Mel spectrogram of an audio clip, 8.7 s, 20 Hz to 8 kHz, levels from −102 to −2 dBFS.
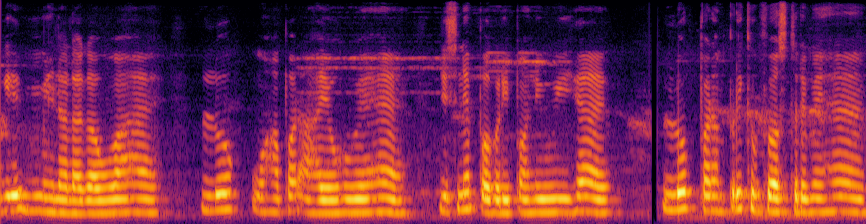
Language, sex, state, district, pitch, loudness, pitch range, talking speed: Hindi, male, Bihar, West Champaran, 180 Hz, -17 LUFS, 175-200 Hz, 145 wpm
